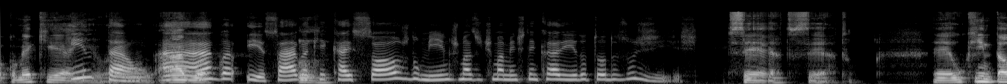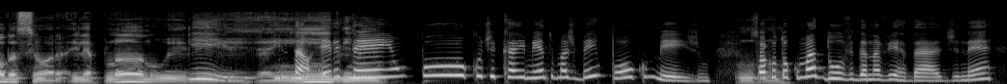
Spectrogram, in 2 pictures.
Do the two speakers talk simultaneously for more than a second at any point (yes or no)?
yes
